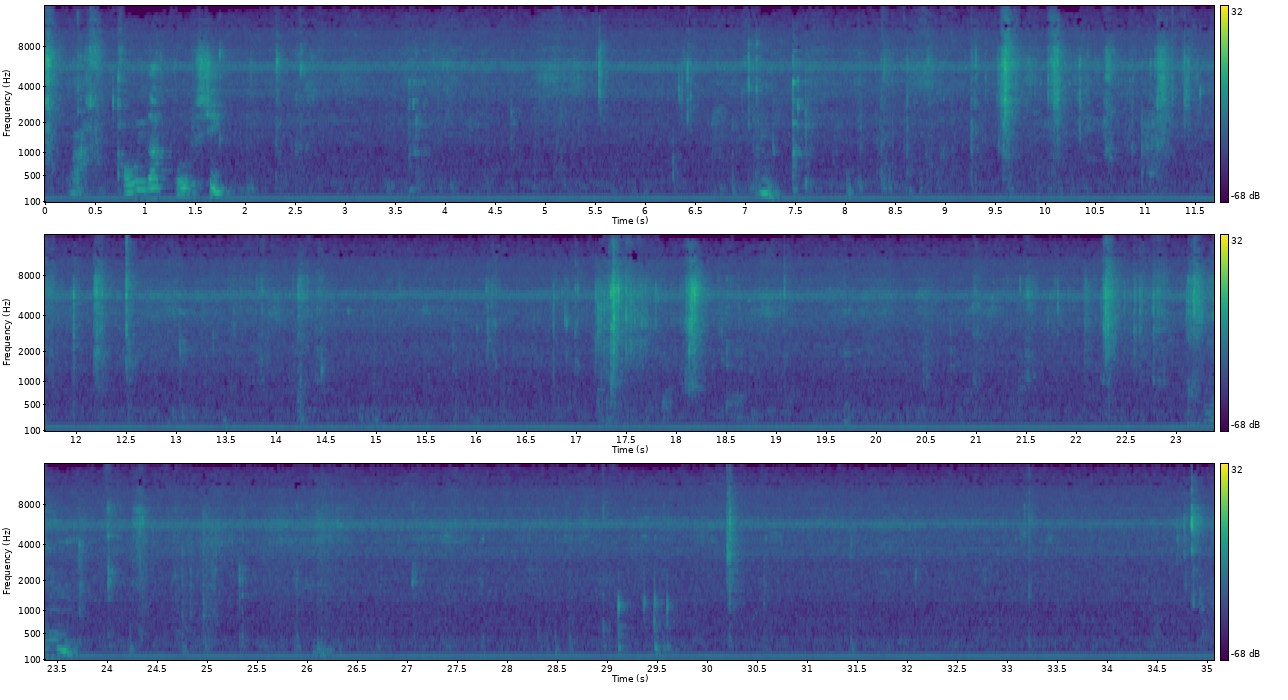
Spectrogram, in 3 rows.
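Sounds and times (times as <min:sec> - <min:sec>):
chewing toasted bread: 0:00.0 - 0:00.9, 0:01.9 - 0:33.6, 0:34.4 - 0:35.0
crisp crust crunches: 0:08.0 - 0:15.2, 0:16.0 - 0:19.1, 0:20.5 - 0:25.3.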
